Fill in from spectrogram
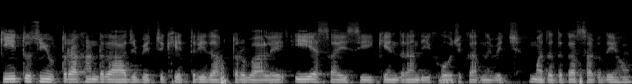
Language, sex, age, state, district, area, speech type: Punjabi, male, 18-30, Punjab, Mansa, rural, read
